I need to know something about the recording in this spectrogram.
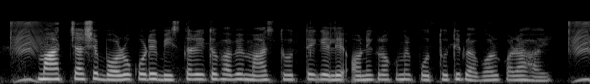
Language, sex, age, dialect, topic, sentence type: Bengali, female, 18-24, Northern/Varendri, agriculture, statement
